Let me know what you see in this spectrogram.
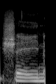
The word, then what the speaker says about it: Shein: Che si pronuncia così, Shein.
